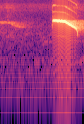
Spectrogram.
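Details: Single strong whistled note from a Javan grey-throated white-eye in full song, high and pure, bending down as it ends, after a faint earlier whistle; no other sounds.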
